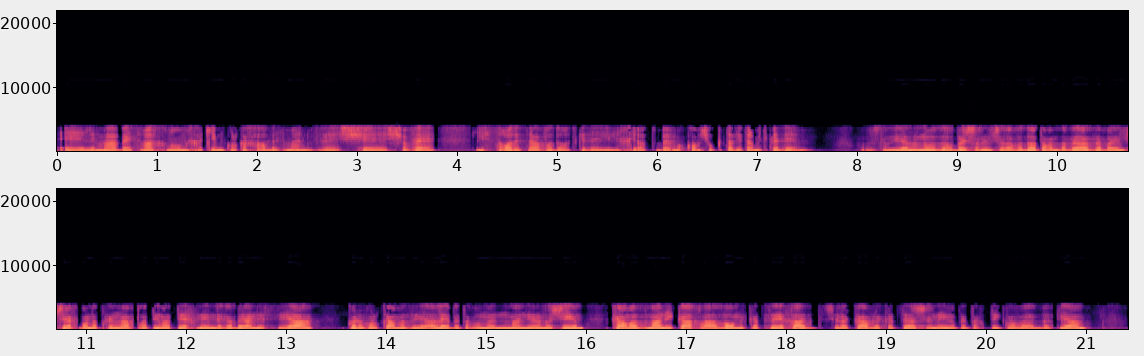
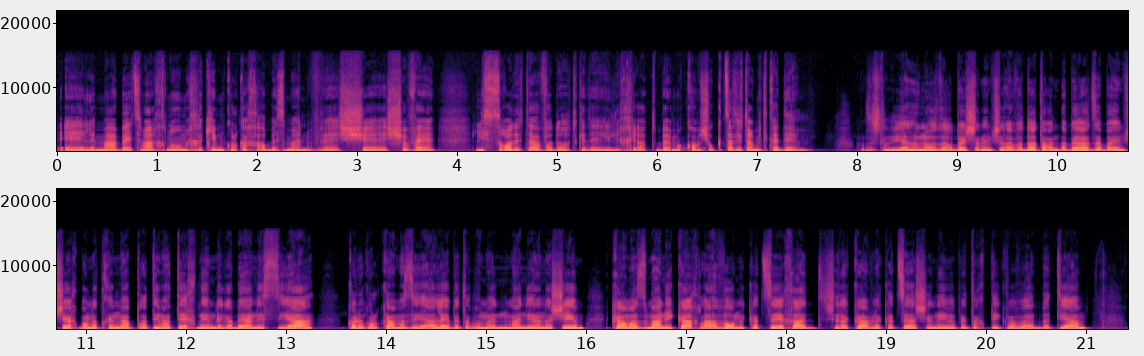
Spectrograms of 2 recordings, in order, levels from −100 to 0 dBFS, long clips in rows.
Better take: second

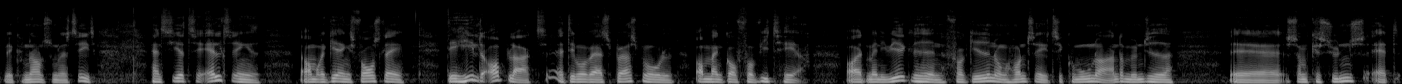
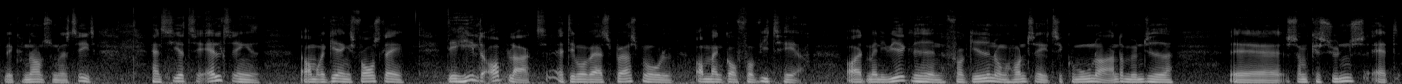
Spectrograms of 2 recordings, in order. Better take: first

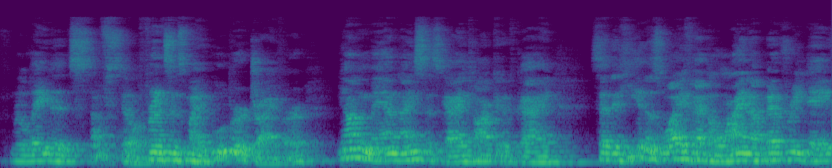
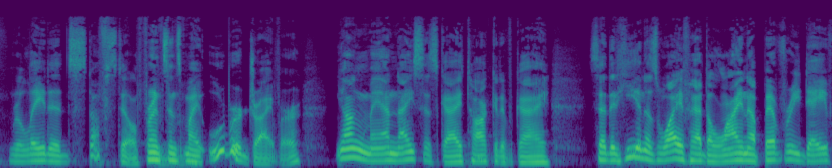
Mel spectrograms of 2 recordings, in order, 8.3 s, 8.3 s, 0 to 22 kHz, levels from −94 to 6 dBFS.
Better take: second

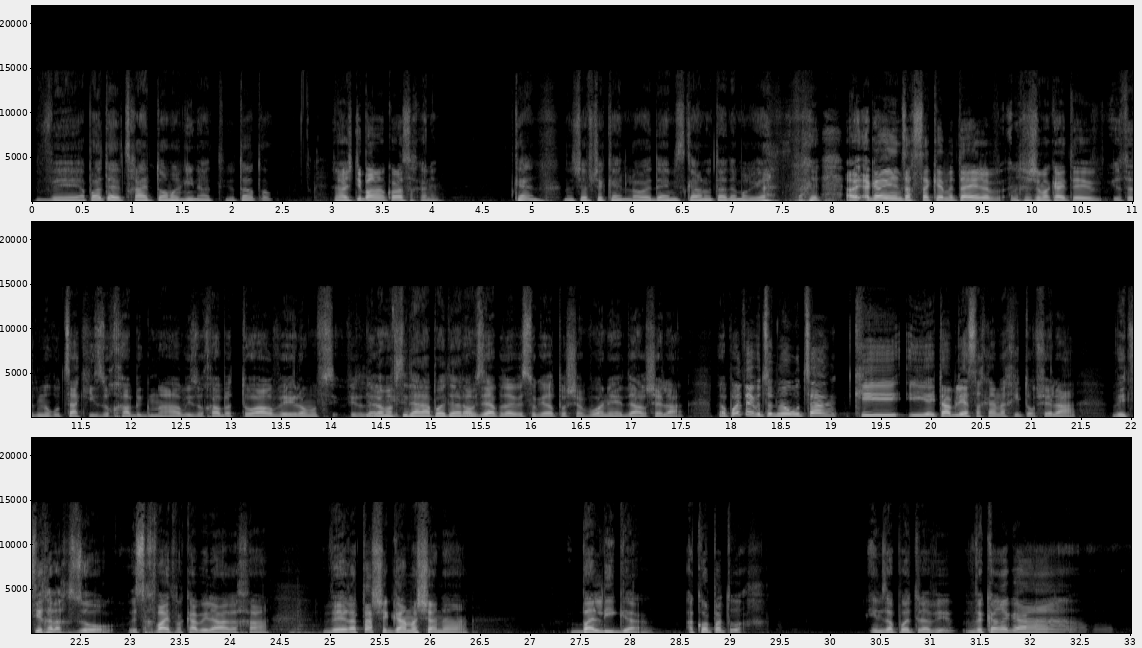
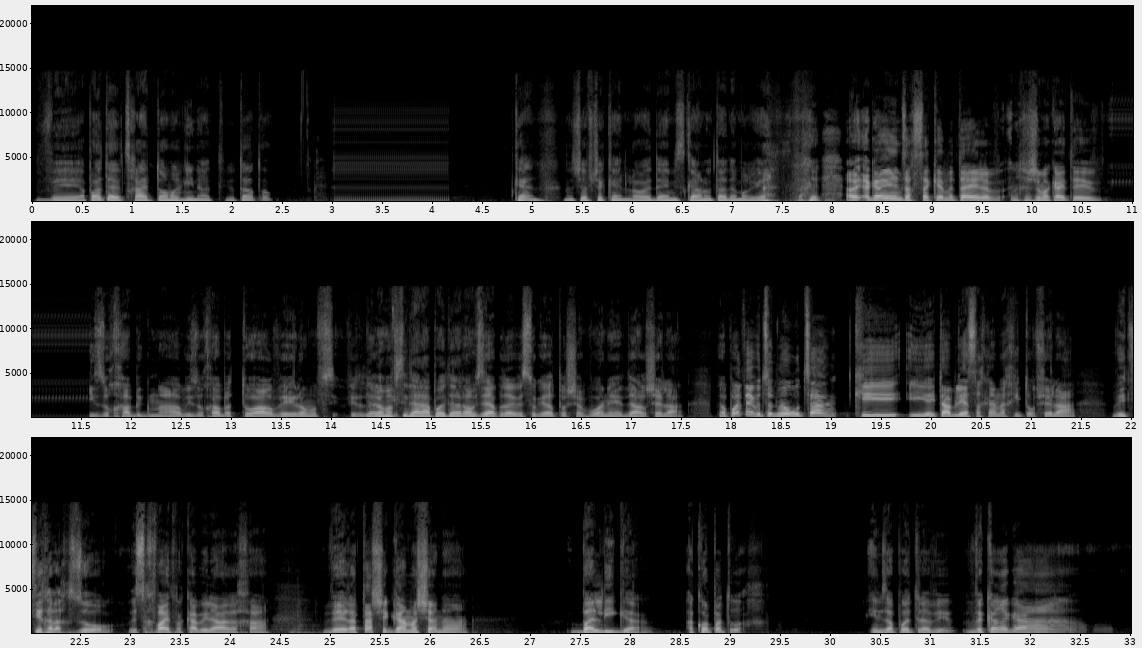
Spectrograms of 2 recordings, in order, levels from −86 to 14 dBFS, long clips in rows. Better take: first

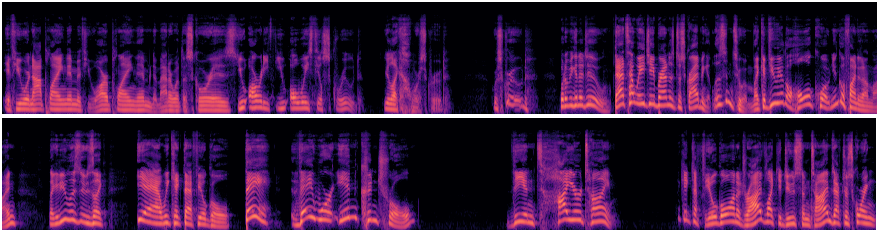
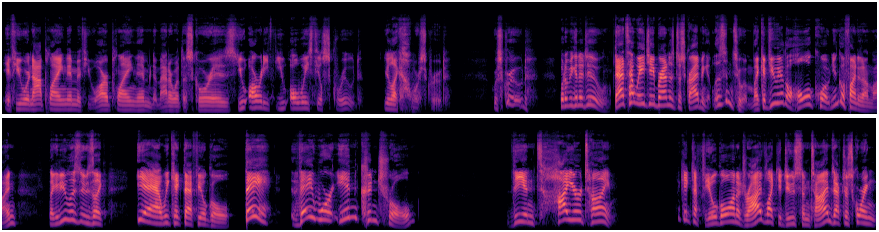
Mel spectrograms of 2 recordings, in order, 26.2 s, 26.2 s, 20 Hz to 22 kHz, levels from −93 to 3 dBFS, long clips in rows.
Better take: first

